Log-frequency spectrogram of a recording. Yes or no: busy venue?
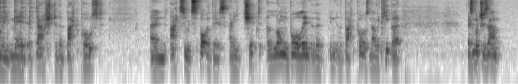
no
